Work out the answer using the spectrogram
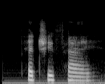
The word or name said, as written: petrify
